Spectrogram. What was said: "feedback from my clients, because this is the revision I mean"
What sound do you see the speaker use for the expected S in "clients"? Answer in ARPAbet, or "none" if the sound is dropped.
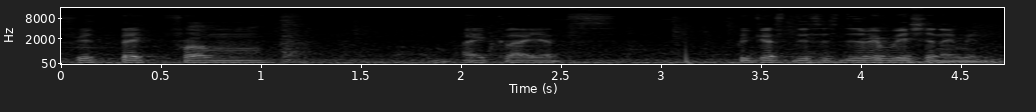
S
